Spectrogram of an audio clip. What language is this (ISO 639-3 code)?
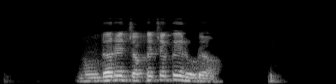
ori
